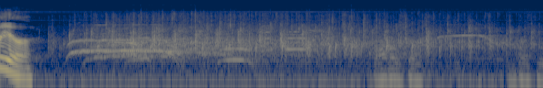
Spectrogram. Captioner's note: audience applauds; audience cheers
